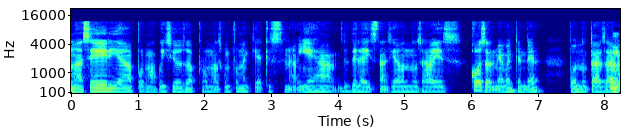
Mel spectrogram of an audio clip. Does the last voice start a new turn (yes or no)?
yes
